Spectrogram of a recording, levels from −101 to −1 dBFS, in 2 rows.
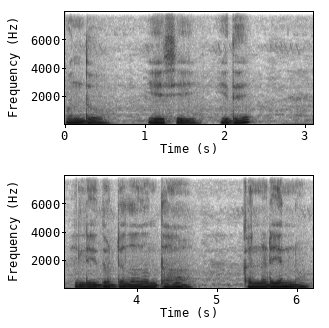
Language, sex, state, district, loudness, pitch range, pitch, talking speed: Kannada, male, Karnataka, Koppal, -14 LUFS, 120-130 Hz, 125 Hz, 60 wpm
